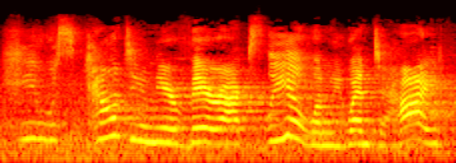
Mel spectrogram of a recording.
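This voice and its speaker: An actress voicing a bold, excitable little child in a video game, emphatic and boastful. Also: female voice, extremely high pitch, a little slow, background noise. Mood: insistent. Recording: reverberant hall echo, loud music. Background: loud game music.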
